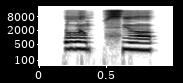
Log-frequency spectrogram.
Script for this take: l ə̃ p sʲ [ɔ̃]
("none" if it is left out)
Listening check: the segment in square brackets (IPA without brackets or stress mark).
ə̃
